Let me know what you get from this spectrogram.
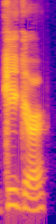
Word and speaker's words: Giger: So of course, first thing I fell in love with was, I'm going to pronounce it the Swiss way, Giger, is his artwork.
